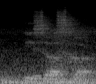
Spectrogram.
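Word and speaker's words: יששכר: The question, what's the correct pronunciation? So his practice was to pronounce it Esau Schar.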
